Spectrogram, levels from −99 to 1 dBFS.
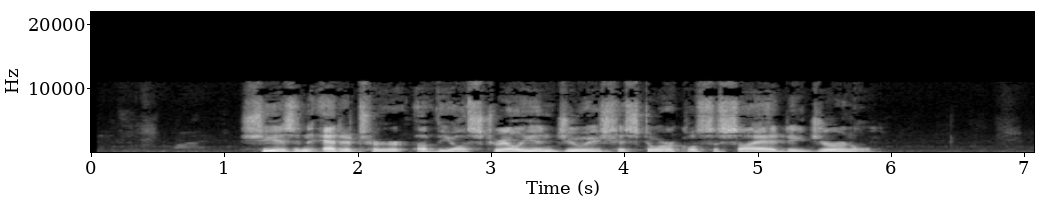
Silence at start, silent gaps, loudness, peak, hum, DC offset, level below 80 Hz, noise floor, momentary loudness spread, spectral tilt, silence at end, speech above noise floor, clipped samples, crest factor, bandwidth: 1.15 s; none; -20 LUFS; 0 dBFS; none; under 0.1%; -56 dBFS; -67 dBFS; 6 LU; -5 dB/octave; 1.25 s; 48 dB; under 0.1%; 20 dB; 11.5 kHz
